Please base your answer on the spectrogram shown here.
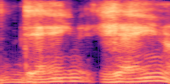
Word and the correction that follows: Zayn: Zane. That's spelled Z-A-Y-N.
